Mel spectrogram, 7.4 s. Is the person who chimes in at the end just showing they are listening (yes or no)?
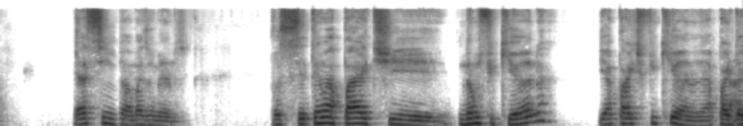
no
